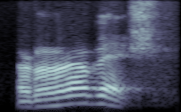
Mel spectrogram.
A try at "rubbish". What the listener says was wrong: Keep your tongue. You're curling your tongue too far back. Butter, rubbish, butter.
